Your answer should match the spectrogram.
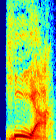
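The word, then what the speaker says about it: here: হিয়া আমরা কি উচ্চারণ করব এখানে?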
